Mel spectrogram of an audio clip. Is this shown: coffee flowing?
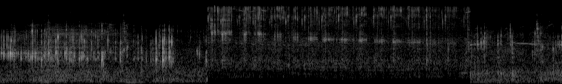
yes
